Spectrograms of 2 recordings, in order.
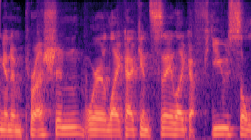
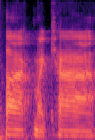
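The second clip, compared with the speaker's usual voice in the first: put-on Boston accent; 2 semitones lower than usual. Trying out an accent with a stock phrase: boston accent. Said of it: "if I could do a Boston accent".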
